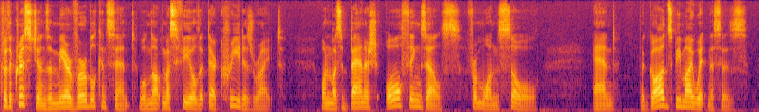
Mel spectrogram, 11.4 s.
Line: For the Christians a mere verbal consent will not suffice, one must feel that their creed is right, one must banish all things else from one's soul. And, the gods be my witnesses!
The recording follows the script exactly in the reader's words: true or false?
false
